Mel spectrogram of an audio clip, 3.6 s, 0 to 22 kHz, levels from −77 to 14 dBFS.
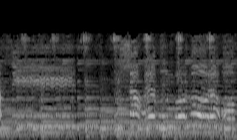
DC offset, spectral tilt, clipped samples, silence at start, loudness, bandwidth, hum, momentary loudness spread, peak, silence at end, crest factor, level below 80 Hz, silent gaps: under 0.1%; -3.5 dB/octave; under 0.1%; 0 s; -22 LUFS; 9.6 kHz; none; 10 LU; -6 dBFS; 0 s; 16 dB; -50 dBFS; none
